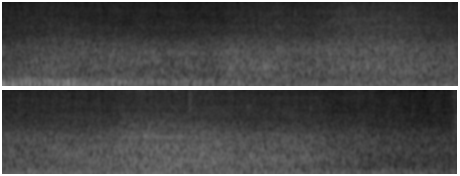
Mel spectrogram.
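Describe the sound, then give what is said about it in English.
A steady, dense roar of passing traffic on a busy main road fills the air, a continuous wash of engine and tyre noise with no clear pauses, loud throughout. “And then we're turning left on the busy main road.”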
